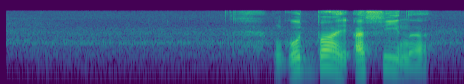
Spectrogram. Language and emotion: Russian, positive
